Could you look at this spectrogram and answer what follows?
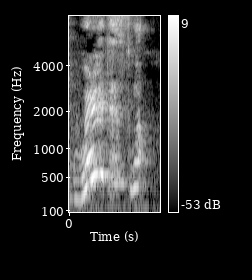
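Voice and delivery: startled high-pitched question, cut off mid-word; surprised. Retold or imitated. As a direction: sound suddenly caught off guard by a stray seed. Quoting herself finding a seed.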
